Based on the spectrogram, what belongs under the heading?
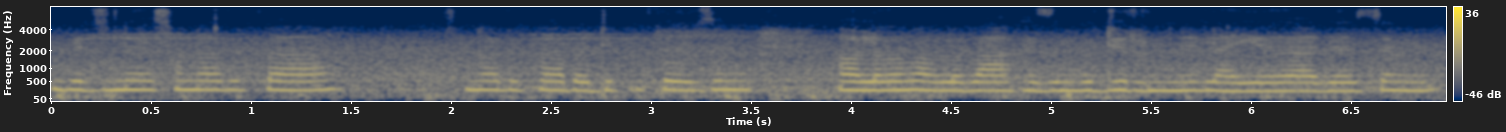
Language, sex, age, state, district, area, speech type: Bodo, female, 18-30, Assam, Chirang, urban, spontaneous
